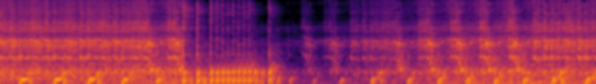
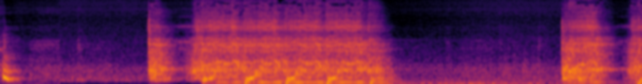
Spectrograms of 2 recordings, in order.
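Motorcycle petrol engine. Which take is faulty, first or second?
second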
